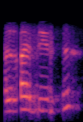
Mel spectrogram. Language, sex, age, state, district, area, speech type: Tamil, female, 18-30, Tamil Nadu, Nagapattinam, rural, conversation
